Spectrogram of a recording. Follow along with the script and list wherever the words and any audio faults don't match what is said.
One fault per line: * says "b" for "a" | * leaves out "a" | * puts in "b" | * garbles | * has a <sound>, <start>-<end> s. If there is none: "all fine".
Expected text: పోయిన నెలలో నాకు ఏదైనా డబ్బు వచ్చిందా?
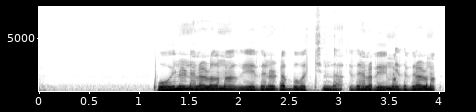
* garbles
